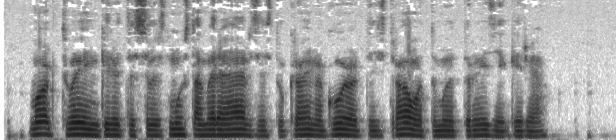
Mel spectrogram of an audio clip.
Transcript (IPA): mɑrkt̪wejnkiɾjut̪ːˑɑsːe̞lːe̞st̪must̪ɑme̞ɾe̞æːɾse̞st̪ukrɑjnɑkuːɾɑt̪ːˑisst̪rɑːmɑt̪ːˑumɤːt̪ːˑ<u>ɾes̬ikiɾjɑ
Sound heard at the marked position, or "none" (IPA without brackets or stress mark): u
